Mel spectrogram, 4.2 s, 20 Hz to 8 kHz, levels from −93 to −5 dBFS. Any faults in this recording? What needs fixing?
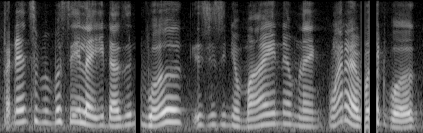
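Two hard-edged holes break the speech, and each time the sound comes back slightly distorted, with a roughness that settles within some tens of milliseconds. The first gap runs from 1.36 to 1.43 s and loses about 60 ms, a few packets' worth. The second is scattered over about 160 ms from 3.62 to 3.80 s, with about 120 ms missing in total and the longest run 80 ms, roughly seven packets. This is packet loss on an ADPCM call, here the G.722 wideband link. The missing audio was filled with silence, and the receiving decoder's adaptive predictor and step size drifted away from the sender's, so the first moments after each hole are decoded against the wrong reference until the two sides reconverge. Adding jitter buffering, packet-loss concealment and a decoder state reset or resync after each gap would prevent it.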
